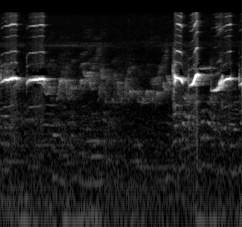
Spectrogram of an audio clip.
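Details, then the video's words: Kapas tembak song used as a lure: clear whistled phrases with a rising then level tone, a first burst, a pause of almost two seconds, then a brighter trilled group of notes. "PANCINGAN KAPAS TEMBAK DIJAMIN NYAUT"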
